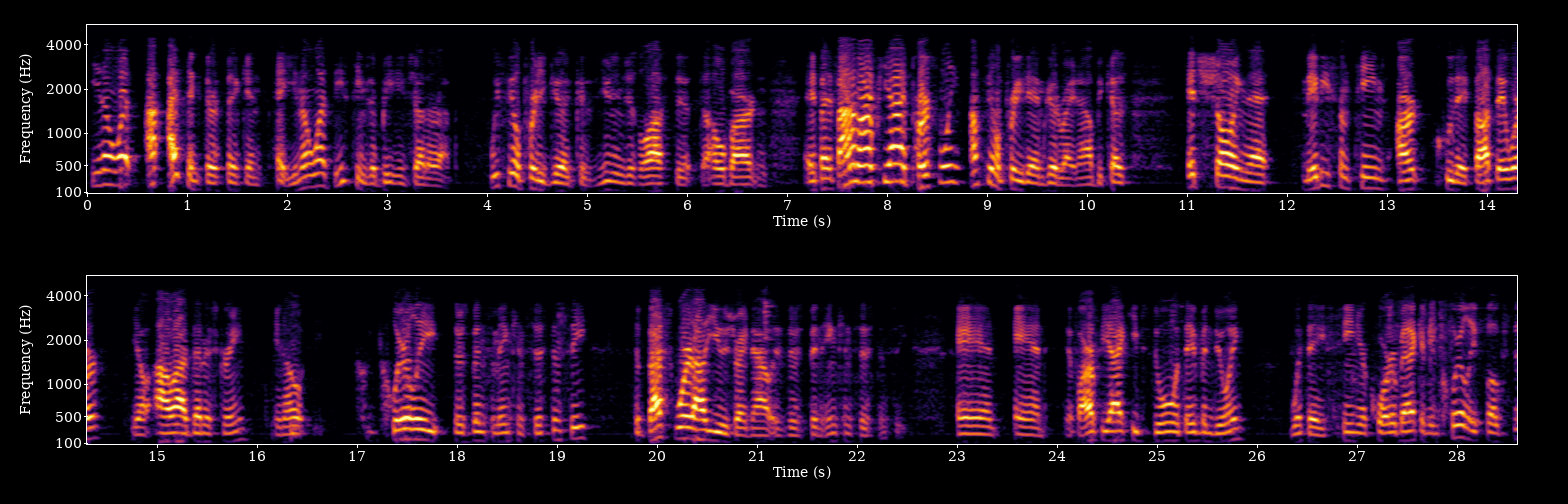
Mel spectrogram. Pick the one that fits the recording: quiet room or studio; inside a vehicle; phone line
phone line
